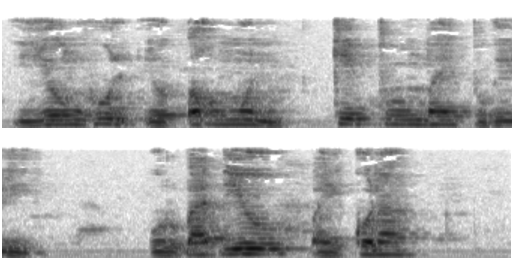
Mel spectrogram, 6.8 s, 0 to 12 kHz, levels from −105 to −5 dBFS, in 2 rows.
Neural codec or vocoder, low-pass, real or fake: none; 7.2 kHz; real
